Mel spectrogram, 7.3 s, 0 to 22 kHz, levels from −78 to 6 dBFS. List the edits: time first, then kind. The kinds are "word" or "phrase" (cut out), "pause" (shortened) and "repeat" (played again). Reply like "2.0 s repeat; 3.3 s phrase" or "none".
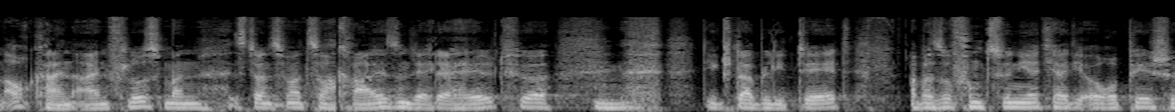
2.1 s phrase; 2.7 s word; 4.5 s word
